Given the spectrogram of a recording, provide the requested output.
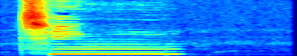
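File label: "qing", Mandarin Chinese, first tone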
